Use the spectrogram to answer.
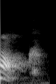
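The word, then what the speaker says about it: knock: তারপর আছে আমাদের জন্য নক। নক মানে কি? টোকা দেয়া, আঘাত করা। সো আমরা দরজায় যে নক নক বলি, এই নক এটা আসলে কিন্তু আমাদের জন্য একটা সাইলেন্ট কে লেটার ওয়ার্ড।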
